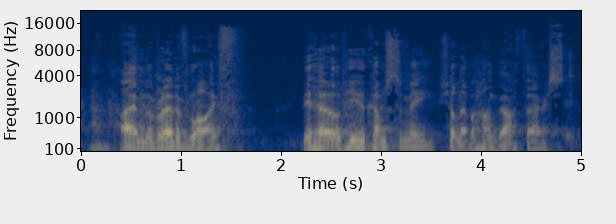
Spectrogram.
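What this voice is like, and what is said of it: Put-on British accent. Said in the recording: “I've seen him with the British accent.”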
